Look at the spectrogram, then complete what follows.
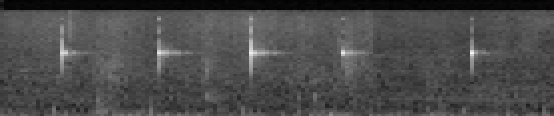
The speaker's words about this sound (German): Hier diese Richtungsänderung, man hört da immer diesen Pfiff und dann eine gesprochene Richtungsänderung, was natürlich auch viel direkter ist und schnelleres Handeln ermöglicht.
